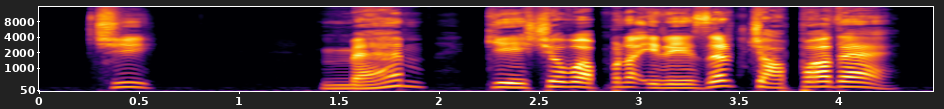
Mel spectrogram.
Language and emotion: Dogri, disgusted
